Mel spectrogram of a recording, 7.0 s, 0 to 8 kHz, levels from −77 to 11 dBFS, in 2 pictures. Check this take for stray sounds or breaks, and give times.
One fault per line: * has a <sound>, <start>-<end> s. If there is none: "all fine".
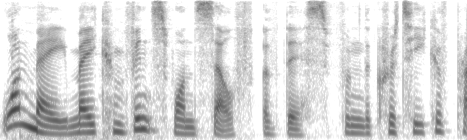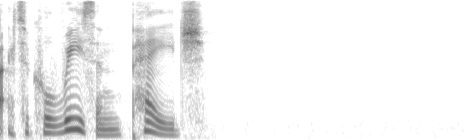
all fine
